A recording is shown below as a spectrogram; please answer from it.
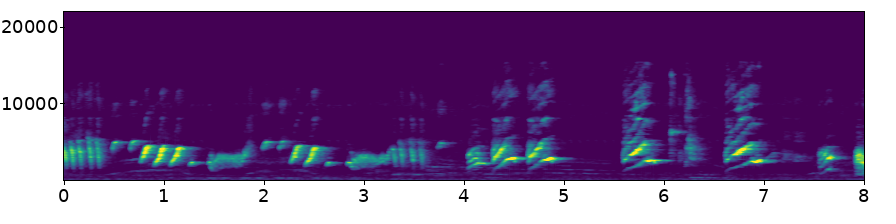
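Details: Long-tailed shrike giving loud close song, series of quick falling notes and buzzy slurs, followed by harsh scratchy bursts and sharp high squeaks separated by brief pauses.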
